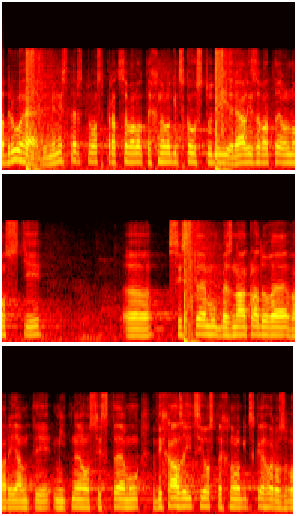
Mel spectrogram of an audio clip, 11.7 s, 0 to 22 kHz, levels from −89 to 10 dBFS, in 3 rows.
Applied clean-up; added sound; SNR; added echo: none; Gunshot, gunfire; 13 dB; none.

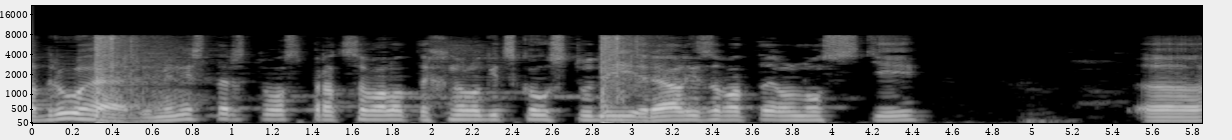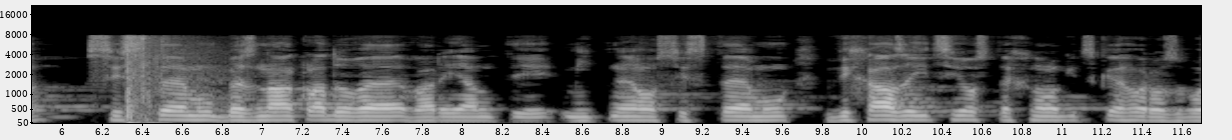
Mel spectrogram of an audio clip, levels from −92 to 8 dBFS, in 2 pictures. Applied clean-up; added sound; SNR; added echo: classical method Wiener filter.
